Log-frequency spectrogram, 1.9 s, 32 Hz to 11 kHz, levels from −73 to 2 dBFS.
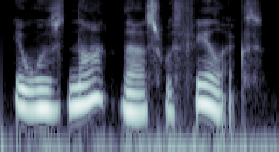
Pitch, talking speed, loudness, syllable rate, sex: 185 Hz, 195 wpm, -14 LUFS, 4.4 syllables/s, female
